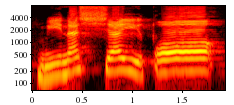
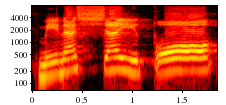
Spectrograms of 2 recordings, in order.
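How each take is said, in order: Both takes have the same delivery.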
